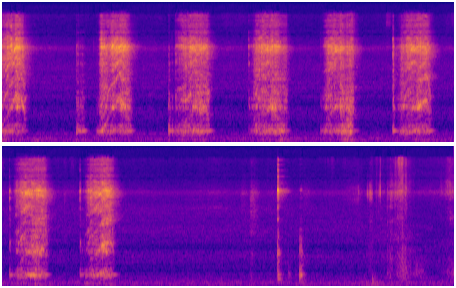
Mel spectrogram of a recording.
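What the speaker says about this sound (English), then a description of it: "I skew the file a little bit so I can get a hand on each side and just run it." A hand file is drawn across the teeth of a vintage handsaw in eight even rasping strokes about one per second, close and clear, followed by a few light clicks and taps.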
